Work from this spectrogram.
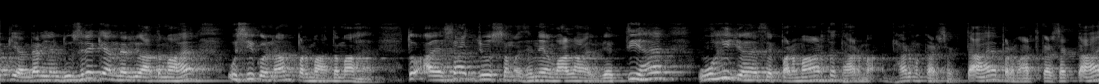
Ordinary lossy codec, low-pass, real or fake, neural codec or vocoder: none; 7.2 kHz; real; none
